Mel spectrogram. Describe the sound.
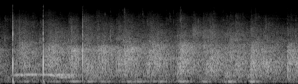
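A church audience applauds to welcome a new member, a dense and steady clapping that holds at an even, fairly loud level throughout.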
